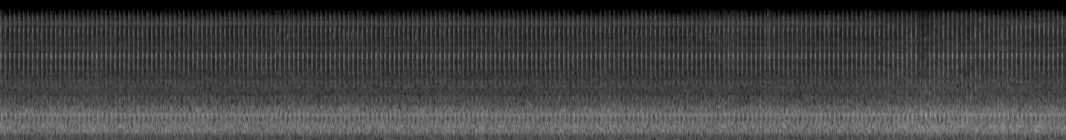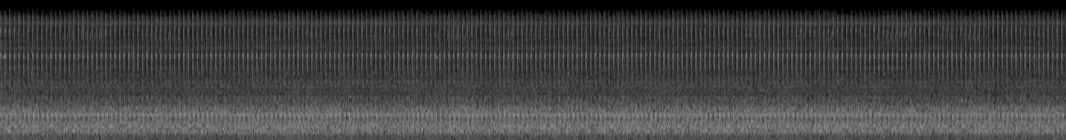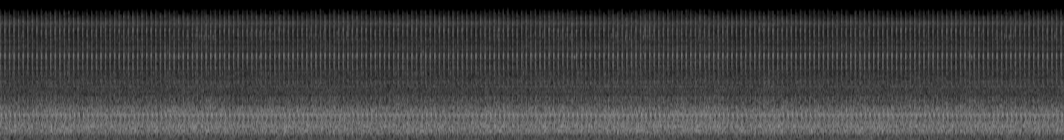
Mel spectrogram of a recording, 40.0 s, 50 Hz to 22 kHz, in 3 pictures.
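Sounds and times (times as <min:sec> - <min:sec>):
film projector whirring and clattering: 0:00.0 - 0:39.9.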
